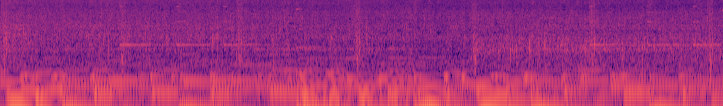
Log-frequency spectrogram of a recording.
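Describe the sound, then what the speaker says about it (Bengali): Chopped tomatoes fry with nigella seeds and slit green chillies in mustard oil left from frying fish, producing a continuous, crackling sizzle close by under rhythmic background music. "টমেটোগুলো একটু ভেজে নেব।"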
